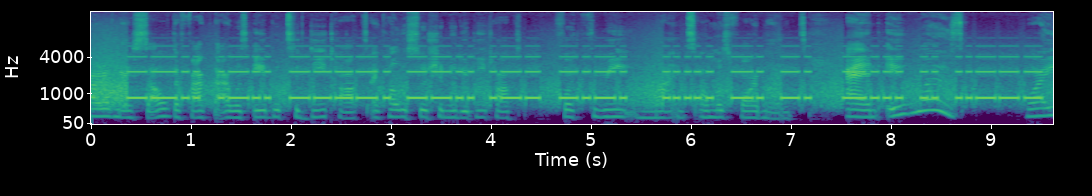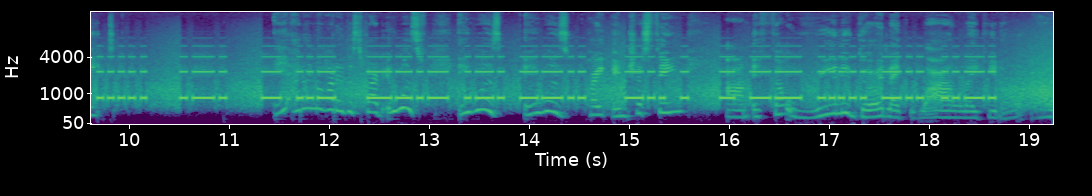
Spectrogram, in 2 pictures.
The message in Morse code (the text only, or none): ZL9ZWC 5NN BI25 R TU QRZ DE TM5DF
